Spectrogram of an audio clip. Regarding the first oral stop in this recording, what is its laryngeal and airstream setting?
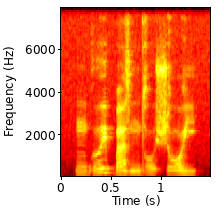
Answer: plain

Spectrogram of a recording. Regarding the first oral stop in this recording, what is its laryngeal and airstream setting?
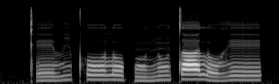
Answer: ejective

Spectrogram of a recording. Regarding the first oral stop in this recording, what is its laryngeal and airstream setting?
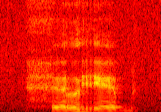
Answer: plain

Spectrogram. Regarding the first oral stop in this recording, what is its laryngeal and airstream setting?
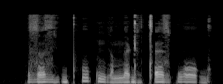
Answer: plain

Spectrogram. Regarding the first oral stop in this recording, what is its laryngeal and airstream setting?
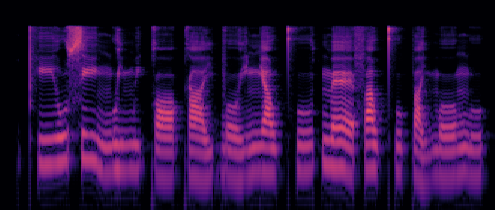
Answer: aspirated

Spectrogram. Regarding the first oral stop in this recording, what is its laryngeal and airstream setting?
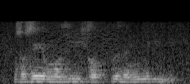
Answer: plain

